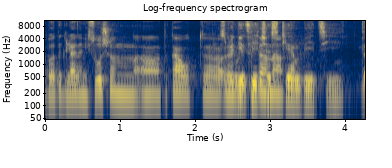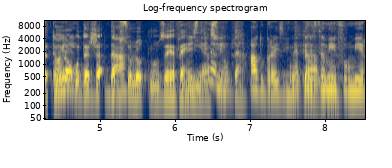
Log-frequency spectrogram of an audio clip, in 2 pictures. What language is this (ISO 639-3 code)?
bul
